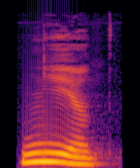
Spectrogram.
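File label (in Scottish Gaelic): "nighean", Scottish Gaelic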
